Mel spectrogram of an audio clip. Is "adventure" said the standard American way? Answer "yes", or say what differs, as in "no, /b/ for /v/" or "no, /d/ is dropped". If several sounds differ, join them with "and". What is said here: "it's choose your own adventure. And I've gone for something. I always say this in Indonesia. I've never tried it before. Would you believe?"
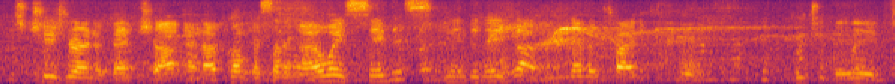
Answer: yes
